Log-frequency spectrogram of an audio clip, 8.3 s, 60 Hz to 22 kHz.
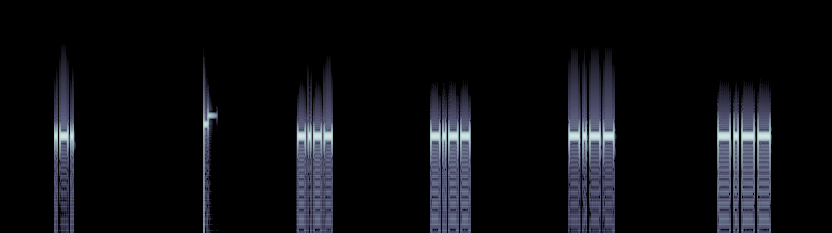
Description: Morse code, heard as a keyed tone, about 39 wpm, 700 Hz. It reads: R Y Y Y Y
